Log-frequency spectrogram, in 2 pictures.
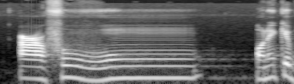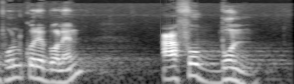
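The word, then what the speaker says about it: عَفُوٌّ: অক্ষরে ওয়াজিব গুন্না ইন্নাকা ইন্নাকা আল্লাহুম মা ইন্নাকা আফু আফু অনেকে ভুল করে বলেন আফুবুন ওয়াও অক্ষরের জায়গায় বা অক্ষরের উচ্চারণ করা যাবে না।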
